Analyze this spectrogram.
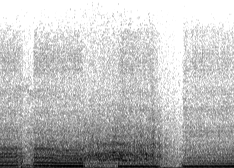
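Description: Tyres screech during a slide.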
